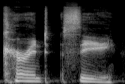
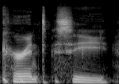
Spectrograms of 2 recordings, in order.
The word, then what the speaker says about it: CurrentC: right so let's we have to talk about current c which i'm like forever going to pronounce is two words with a pause in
